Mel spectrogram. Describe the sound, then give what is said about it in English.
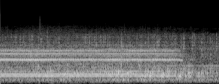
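A boat siren blares in fog on San Francisco Bay as the boat passes a few yards away. The tone is loud, steady and droning, rich in harmonics, and is sustained for about two seconds over a low rumbling wash of noise before easing slightly at the end. “But the boat siren, crying its warning, drowned out my shouts.”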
